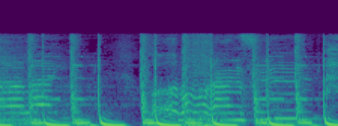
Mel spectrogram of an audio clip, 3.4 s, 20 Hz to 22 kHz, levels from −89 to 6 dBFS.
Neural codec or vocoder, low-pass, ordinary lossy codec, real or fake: none; 7.2 kHz; none; real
